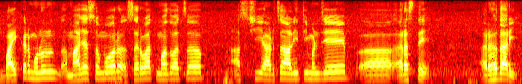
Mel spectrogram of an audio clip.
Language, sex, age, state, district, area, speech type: Marathi, male, 45-60, Maharashtra, Nanded, rural, spontaneous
